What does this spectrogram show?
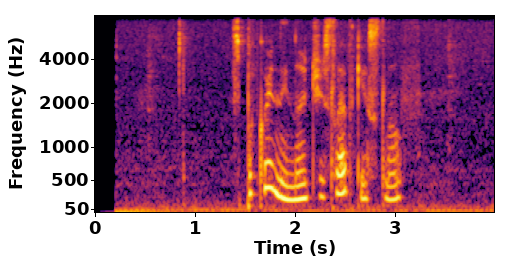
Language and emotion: Russian, positive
